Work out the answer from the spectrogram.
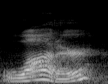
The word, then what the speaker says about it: water: And then in water, I'm going to have the flap T again.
